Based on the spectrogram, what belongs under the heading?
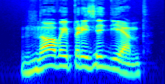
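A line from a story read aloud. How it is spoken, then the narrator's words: Laughing. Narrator (Russian): засмеялся Карл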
